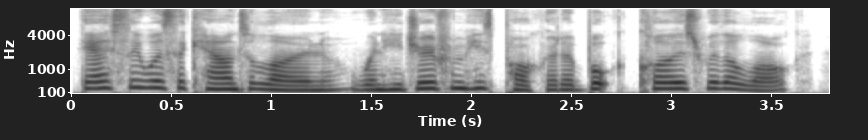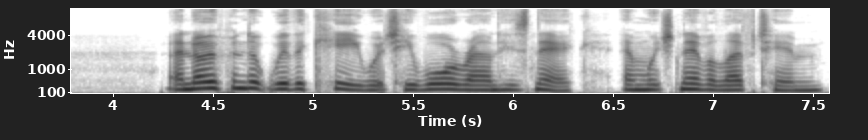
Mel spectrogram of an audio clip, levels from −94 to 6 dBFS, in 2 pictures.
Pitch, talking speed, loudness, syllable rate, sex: 210 Hz, 270 wpm, -19 LUFS, 6.3 syllables/s, female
